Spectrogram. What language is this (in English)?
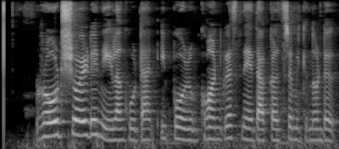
Malayalam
